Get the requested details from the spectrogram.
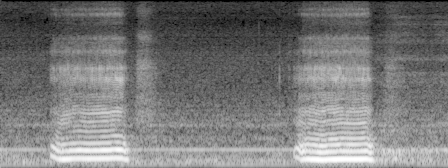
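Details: English bulldog puppy snoring: two drawn-out, buzzing, tonal noises on breathing separated by quiet, in a small room.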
